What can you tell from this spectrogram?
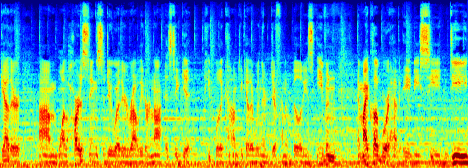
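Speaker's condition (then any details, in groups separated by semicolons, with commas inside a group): No condition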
